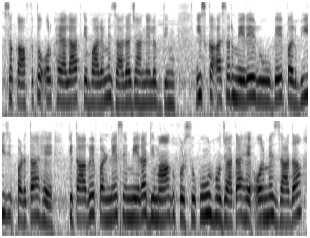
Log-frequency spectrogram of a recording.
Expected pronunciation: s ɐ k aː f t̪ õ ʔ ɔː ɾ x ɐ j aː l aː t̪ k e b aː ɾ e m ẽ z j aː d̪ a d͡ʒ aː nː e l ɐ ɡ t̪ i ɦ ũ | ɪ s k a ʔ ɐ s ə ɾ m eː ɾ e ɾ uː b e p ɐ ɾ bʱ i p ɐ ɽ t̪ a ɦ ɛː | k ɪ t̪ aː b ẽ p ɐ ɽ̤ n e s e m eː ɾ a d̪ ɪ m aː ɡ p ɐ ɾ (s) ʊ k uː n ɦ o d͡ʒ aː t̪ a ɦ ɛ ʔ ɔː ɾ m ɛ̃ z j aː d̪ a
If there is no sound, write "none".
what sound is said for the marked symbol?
s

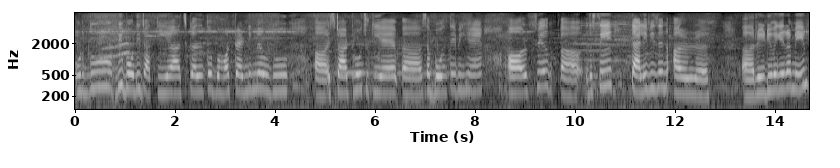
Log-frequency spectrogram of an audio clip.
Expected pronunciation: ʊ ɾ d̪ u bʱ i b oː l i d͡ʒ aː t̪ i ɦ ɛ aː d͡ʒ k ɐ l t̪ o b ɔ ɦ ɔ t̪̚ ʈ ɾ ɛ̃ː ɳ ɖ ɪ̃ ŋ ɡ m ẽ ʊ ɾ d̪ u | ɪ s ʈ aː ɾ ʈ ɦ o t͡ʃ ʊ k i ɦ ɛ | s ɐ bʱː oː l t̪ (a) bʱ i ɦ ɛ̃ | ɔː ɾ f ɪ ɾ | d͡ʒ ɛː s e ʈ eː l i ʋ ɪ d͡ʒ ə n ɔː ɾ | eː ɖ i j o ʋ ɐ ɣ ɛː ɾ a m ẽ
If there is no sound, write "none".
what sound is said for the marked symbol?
e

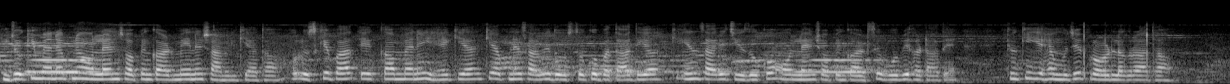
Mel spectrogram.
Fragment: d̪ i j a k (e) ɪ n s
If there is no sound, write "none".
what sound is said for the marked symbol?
i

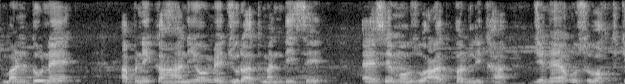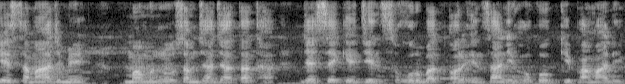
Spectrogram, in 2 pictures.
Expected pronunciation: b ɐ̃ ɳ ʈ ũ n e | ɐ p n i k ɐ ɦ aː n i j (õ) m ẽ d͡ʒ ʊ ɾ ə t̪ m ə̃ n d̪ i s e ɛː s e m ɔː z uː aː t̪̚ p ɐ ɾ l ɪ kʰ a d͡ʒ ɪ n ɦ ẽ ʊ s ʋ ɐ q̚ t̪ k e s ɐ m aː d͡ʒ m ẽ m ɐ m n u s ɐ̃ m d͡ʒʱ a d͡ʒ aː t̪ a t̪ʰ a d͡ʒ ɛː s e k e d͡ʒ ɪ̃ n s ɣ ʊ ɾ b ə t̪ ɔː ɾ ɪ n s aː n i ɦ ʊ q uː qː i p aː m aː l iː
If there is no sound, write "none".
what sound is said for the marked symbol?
õ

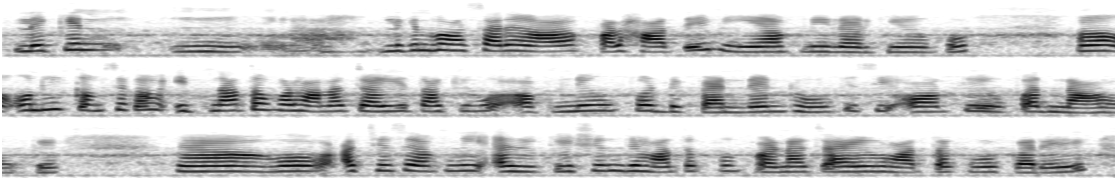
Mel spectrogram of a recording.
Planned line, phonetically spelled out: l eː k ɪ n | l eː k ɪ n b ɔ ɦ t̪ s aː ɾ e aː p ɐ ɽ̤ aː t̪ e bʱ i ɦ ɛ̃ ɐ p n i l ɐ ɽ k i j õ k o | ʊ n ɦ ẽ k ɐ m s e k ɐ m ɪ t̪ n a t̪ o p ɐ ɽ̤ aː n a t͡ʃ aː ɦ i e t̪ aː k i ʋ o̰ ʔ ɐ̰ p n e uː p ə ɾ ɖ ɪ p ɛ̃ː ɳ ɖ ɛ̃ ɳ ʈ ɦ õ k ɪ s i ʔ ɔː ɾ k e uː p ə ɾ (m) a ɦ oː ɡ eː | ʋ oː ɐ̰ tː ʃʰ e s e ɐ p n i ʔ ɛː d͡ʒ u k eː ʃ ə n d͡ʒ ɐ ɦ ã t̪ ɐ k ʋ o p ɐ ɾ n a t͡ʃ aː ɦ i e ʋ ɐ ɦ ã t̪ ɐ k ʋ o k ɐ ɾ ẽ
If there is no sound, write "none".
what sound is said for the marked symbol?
n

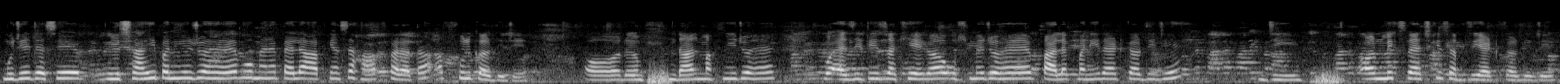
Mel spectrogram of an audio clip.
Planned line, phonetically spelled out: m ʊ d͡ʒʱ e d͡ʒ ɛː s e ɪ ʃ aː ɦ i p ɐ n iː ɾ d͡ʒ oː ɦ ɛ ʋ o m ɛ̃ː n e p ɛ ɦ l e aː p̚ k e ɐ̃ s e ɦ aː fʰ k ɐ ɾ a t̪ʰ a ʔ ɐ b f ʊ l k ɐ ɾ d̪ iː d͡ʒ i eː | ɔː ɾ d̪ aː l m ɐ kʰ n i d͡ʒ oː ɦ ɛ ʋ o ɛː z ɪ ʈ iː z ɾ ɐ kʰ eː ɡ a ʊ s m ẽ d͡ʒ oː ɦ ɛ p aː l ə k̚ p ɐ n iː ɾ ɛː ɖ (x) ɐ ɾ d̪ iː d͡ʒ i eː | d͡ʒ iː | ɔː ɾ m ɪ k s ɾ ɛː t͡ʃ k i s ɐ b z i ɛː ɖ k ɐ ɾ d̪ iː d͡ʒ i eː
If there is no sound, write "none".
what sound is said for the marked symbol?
k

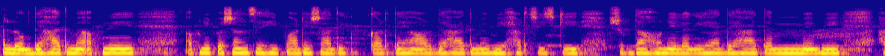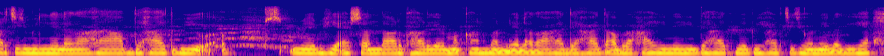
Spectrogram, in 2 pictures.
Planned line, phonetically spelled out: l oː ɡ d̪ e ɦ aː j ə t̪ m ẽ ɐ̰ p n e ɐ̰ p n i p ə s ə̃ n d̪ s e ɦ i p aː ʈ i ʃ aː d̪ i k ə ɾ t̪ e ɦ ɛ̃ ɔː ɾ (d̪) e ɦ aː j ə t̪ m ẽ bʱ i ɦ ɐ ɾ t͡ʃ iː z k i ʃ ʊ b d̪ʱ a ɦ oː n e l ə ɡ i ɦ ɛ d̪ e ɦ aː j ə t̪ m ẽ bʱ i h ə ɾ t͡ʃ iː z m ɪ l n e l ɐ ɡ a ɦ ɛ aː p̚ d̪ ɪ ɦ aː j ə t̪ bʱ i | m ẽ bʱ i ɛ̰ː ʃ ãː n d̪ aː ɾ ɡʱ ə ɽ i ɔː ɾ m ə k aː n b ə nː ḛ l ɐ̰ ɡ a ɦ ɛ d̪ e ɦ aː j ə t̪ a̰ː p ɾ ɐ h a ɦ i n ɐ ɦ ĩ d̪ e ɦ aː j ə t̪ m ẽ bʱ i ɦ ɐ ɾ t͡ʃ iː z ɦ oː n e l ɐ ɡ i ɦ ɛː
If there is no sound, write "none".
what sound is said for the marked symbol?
d̪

